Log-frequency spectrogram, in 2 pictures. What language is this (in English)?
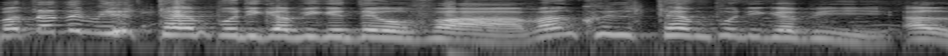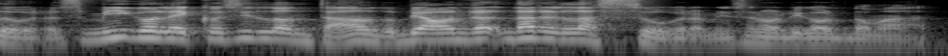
Italian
